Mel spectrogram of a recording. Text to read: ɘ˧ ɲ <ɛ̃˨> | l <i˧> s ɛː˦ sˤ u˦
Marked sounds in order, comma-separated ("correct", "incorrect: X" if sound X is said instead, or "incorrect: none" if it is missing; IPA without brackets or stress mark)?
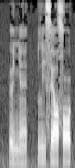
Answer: correct, correct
